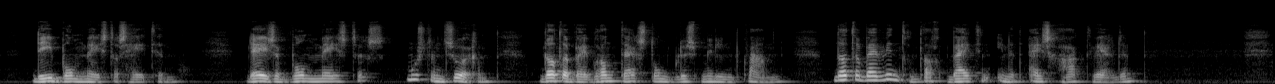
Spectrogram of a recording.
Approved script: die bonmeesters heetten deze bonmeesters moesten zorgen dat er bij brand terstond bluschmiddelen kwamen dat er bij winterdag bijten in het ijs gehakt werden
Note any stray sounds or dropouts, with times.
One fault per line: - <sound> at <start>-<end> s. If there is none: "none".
none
